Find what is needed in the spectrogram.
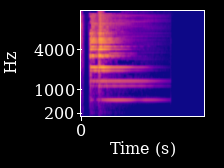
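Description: A bell-like chime struck twice in quick succession, then ringing on with a steady tone that fades away over about a second and a half.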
